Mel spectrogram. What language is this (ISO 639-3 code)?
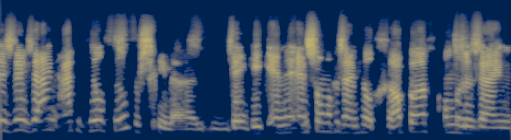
nld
